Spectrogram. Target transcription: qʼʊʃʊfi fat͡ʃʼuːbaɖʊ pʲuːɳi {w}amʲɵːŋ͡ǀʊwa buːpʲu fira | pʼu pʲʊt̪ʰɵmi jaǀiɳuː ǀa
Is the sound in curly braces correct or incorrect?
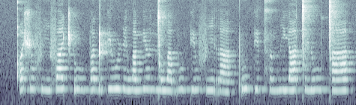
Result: correct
